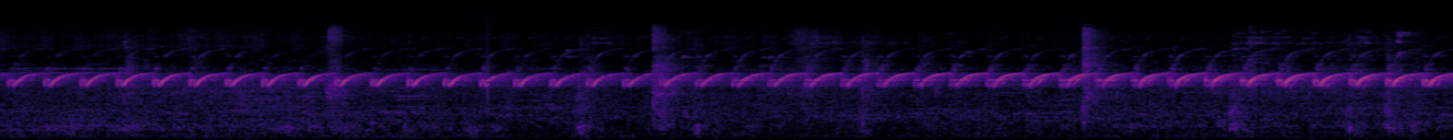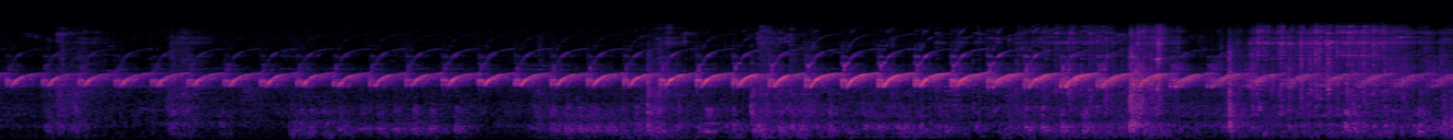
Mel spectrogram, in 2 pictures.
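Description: A high chirp repeating about three times a second, steady throughout. From about eighteen seconds in, the rumble and wheel clatter of meter gauge coaches being shunted past grow louder, with scattered clanks.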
